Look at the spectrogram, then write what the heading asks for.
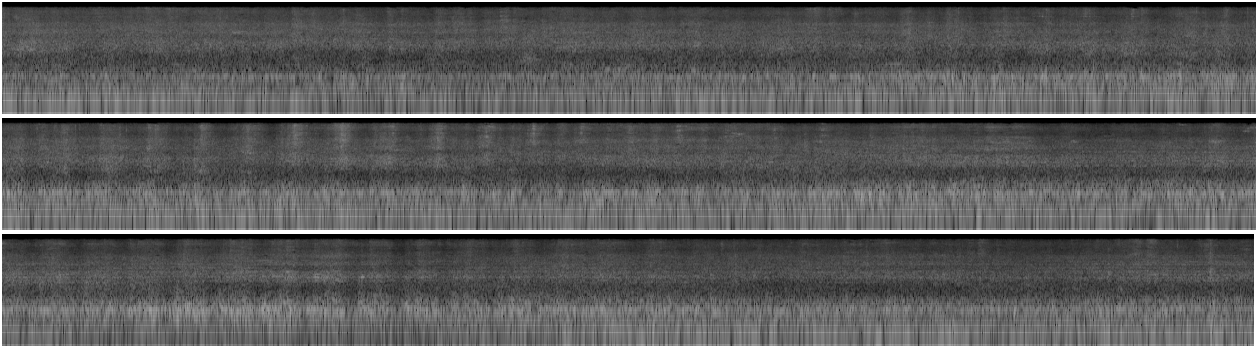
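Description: A freight train's cars rolling past close by: a steady rumble of steel wheels on rail, with some clicking and clatter from the wheels.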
